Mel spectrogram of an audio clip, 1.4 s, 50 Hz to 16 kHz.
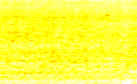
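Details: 2007 Nissan Altima SE 3.5 V6 with 6-speed manual, left-side collision car at a dismantler, running: quiet, even idle with a steady low hum and no knocks or ticks; the engine runs fine.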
